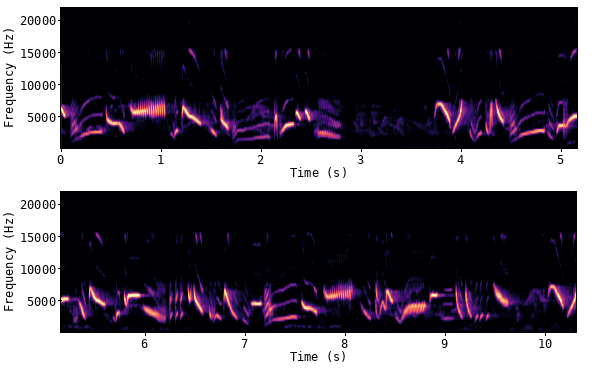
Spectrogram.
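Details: Black-throated canary song: a burst of high whistled slurs and chirps, a pause of about a second, then a longer, even busier run of rapid twittering and swooping notes.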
